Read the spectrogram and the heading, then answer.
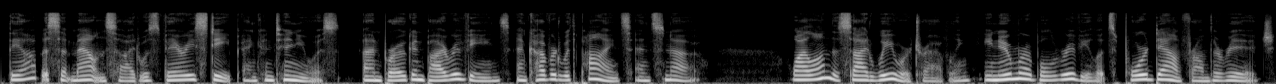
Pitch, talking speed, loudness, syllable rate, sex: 195 Hz, 145 wpm, -17 LUFS, 5.2 syllables/s, female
